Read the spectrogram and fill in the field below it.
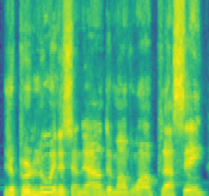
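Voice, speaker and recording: Slow-talking American man on a video call. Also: fairly high pitch, mellow, faint music behind. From Michigan, United States. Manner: hesitant, many "euh" fillers. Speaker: guest. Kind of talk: testimony interview.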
